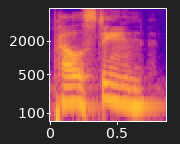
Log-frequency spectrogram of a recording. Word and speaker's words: Palestine: And yes, it's pronounced Palestine, Texas.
